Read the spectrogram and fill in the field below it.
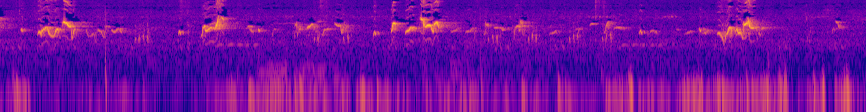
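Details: Male red-whiskered bulbul in a trap, called the boss of a cashew orchard, singing short bright whistled warbling phrases in bursts about every two seconds, with soft low thumps and rustling beneath.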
